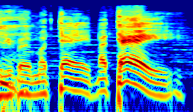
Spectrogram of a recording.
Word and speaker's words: yerba mate: Yerba mate. – Even though it's spelled mate.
